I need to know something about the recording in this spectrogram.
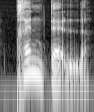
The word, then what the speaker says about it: prennent-elles: But then here, prennent-elles, okay? So you've got your t and then prennent-elles, all right?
